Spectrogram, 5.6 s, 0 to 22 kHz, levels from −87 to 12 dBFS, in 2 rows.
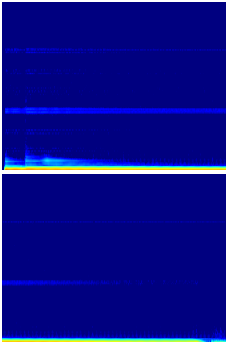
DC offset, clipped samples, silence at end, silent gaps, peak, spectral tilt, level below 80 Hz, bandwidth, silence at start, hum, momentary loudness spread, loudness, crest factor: under 0.1%; under 0.1%; 0.05 s; none; -8 dBFS; -13.5 dB/octave; -24 dBFS; 1.4 kHz; 0 s; none; 14 LU; -22 LUFS; 12 dB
